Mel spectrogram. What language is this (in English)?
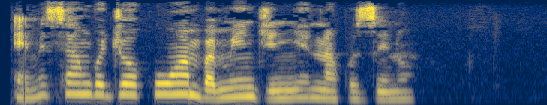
Ganda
